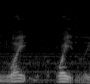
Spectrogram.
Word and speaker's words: Whiteley: Is that how you say Whiteley? Not Whitley? Whiteley is probably how you say his name.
